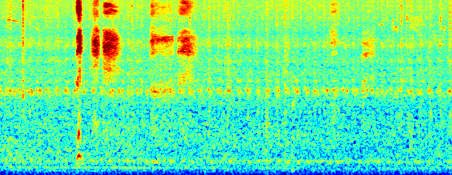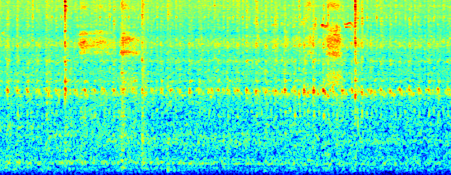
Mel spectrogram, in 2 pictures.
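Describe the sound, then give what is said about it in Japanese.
A rail trolley's engine runs in a steady, low droning hum with a faint mechanical rattle throughout, broken by one brief sharp click early on. “トロッコもやっぱ鉄道車両なんだね。加速より減速の方がずっと難しい。”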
